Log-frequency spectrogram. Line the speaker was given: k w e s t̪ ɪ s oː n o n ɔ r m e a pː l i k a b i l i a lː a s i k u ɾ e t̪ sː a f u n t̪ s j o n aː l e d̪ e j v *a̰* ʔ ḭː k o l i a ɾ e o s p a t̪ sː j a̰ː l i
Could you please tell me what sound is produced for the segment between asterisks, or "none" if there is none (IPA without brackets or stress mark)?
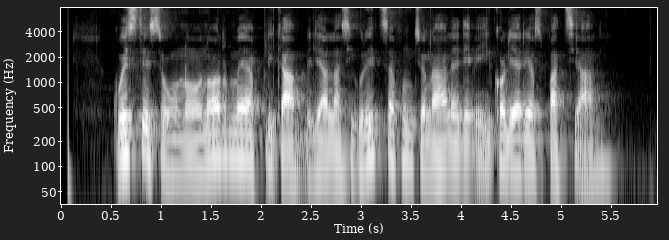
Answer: ḛ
